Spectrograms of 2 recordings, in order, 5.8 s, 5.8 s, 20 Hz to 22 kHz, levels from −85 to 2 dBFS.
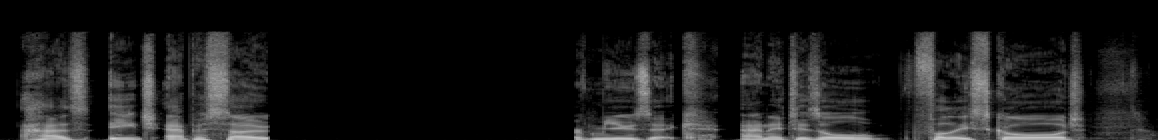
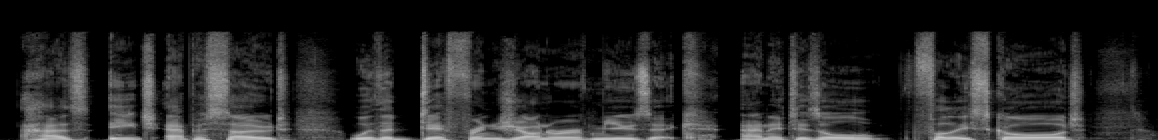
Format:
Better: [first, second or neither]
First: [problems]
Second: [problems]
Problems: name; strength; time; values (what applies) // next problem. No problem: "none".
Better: second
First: audio cutting out; at 1.5 s for 1.5 s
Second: none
